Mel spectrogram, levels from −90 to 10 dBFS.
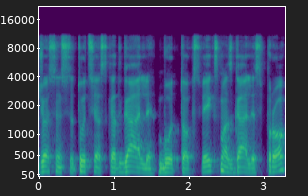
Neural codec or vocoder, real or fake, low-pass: codec, 24 kHz, 3.1 kbps, DualCodec; fake; 10.8 kHz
